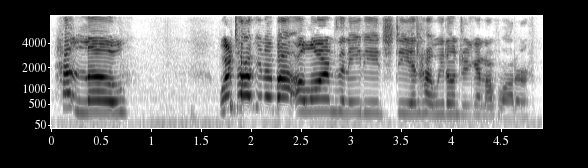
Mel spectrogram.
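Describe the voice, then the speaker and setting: A young American woman with a high, brisk, bright, forceful voice chats casually on a livestream, giggling as she rambles to her viewers.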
